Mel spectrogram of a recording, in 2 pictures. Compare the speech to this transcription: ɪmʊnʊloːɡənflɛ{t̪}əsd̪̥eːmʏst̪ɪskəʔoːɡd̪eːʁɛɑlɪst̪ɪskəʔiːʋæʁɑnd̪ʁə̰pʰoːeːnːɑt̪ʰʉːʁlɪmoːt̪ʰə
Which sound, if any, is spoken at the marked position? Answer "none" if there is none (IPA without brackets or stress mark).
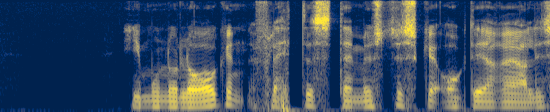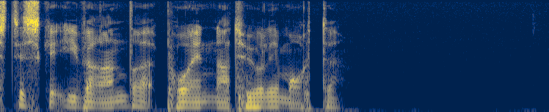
t̪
